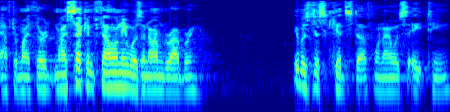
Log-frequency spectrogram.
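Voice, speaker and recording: A man with an American accent has a normal speaking voice at a medium pitch. He talks at a fairly quick pace with fairly even intonation. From Michigan (Battle Creek). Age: 50s. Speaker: recovery workshop speaker. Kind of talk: recovery talk to an audience.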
